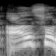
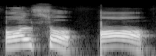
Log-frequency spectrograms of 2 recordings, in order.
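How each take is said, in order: First: Also with an open "aa", "aal-so"; wrong aa vowel. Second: Also as "awl-so", then the vowel alone; rounded aw vowel. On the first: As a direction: say also Hindi-style as "aalso". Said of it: "also नहीं". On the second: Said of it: "क्या कहना है". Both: Shown as a demonstration.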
